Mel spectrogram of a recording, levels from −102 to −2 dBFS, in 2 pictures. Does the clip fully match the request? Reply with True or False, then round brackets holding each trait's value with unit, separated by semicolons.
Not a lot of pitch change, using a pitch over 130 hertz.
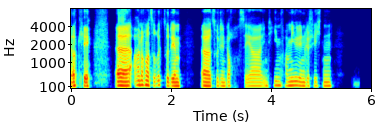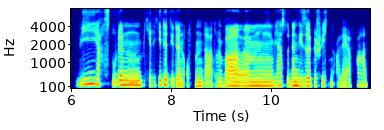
True (1.8 semitones; 140 Hz)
